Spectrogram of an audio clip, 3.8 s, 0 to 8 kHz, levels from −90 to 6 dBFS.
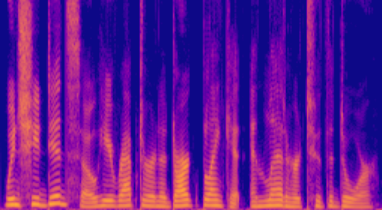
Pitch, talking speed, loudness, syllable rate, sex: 185 Hz, 265 wpm, -20 LUFS, 5.2 syllables/s, female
